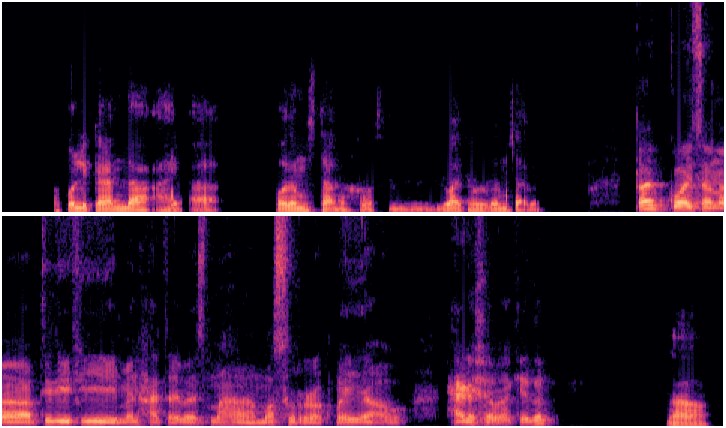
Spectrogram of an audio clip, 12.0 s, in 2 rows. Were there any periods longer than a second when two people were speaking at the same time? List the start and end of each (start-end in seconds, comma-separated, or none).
none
